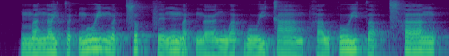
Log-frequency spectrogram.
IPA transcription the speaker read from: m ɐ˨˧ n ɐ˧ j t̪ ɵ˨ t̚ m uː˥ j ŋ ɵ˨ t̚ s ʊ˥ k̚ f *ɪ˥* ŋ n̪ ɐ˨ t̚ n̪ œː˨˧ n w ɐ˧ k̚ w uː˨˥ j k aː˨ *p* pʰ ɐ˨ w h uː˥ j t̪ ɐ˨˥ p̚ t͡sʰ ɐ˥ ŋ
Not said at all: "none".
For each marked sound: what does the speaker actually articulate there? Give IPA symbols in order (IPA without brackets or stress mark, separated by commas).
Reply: ɪ˨˥, m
